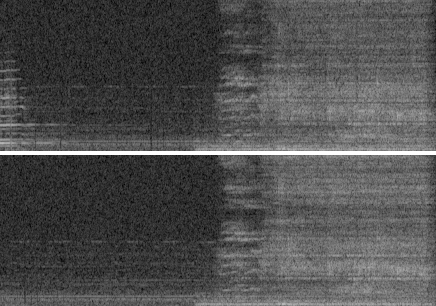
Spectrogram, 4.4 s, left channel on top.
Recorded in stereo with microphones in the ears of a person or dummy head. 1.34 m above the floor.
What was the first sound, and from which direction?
A running tap, 5° left (ahead or behind).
